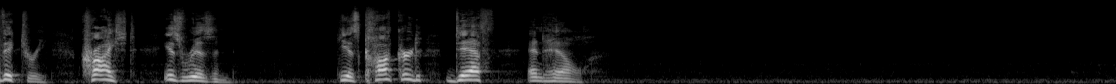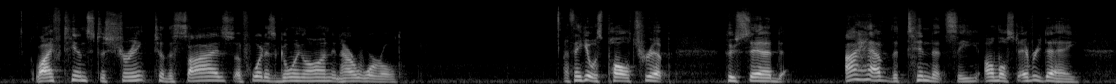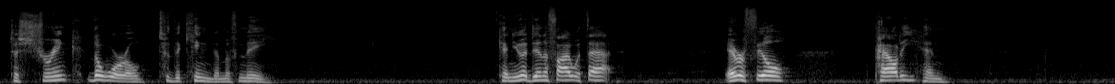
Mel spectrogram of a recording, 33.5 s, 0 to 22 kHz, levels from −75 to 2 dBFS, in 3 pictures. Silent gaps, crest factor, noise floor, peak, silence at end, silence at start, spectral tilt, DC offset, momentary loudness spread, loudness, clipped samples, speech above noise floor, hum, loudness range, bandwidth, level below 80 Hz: none; 24 dB; -62 dBFS; -4 dBFS; 1.65 s; 0 s; -5.5 dB/octave; under 0.1%; 15 LU; -25 LUFS; under 0.1%; 38 dB; none; 8 LU; 15.5 kHz; -70 dBFS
